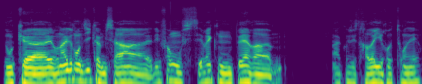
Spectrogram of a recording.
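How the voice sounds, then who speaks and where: A man's voice: low-pitched, steady tone, moderate pace, no room sound, clean studio sound. A young man in his twenties, from Congo and raised in Belgium, sharing his faith testimony hesitantly with many fillers. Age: 20s. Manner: hesitant, many "euh" fillers, laughs shyly. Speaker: podcast guest. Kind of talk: personal testimony in casual chat.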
